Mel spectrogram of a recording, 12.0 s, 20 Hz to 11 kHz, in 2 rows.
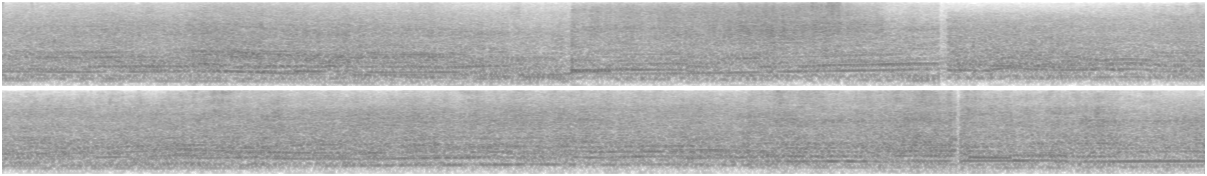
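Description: Race cars roar around a track, a vintage 1968 Porsche 911 leading the pack, their engines droning continuously with shifting pitch as they pass, loud and dense with no pause.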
